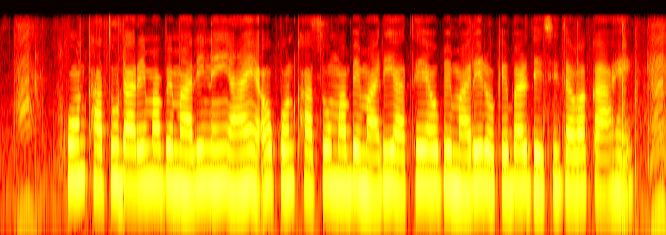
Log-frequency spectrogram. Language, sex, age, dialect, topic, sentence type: Chhattisgarhi, female, 18-24, Central, agriculture, question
